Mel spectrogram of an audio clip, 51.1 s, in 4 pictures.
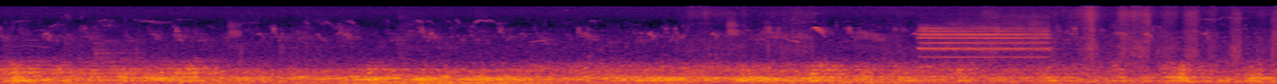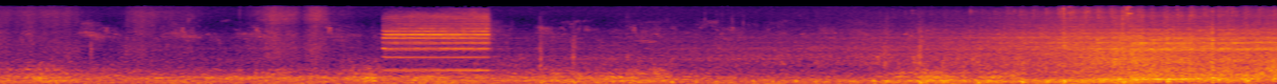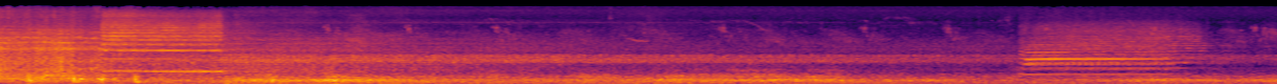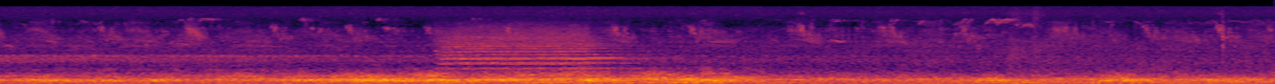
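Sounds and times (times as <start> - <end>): train horn blast: 9.2 - 10.9, 16.6 - 18.0, 26.5 - 28.1, 35.7 - 37.8, 42.6 - 44.7
train wheels clacking on rails: 16.6 - 29.0.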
